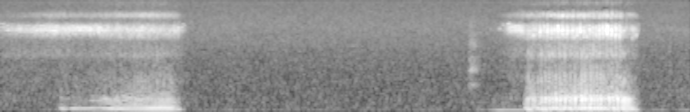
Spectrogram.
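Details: A sleeping dog snoring: two rough, low snores about four seconds apart with quiet breathing between; ordinary snoring.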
